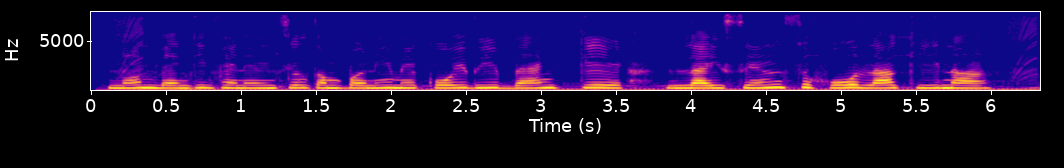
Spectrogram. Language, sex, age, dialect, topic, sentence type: Bhojpuri, female, 18-24, Northern, banking, question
